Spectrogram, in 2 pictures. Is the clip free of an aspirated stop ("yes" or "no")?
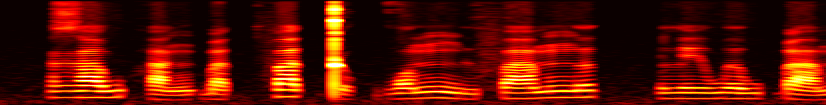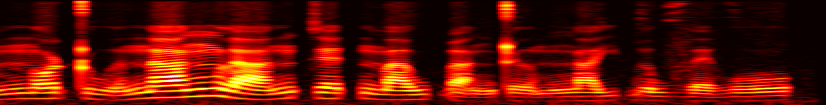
yes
